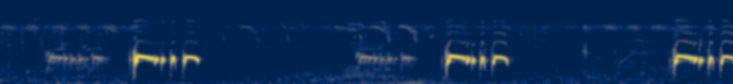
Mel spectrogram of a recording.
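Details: Zebra dove of local stock, used to coax silent doves into calling, repeats three cooing phrases: each opens with soft trilled notes that lead into a louder, rolling, stuttering coo, every two to three seconds, over a constant high background hum.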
